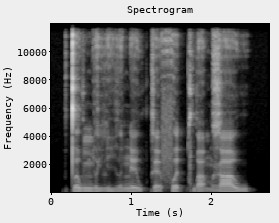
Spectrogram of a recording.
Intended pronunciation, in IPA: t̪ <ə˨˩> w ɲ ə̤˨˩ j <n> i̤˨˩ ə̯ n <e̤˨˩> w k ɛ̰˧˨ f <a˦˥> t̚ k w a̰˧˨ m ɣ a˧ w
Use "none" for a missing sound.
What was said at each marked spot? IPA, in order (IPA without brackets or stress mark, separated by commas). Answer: ə˧, l, e˧˩, ə˦˥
